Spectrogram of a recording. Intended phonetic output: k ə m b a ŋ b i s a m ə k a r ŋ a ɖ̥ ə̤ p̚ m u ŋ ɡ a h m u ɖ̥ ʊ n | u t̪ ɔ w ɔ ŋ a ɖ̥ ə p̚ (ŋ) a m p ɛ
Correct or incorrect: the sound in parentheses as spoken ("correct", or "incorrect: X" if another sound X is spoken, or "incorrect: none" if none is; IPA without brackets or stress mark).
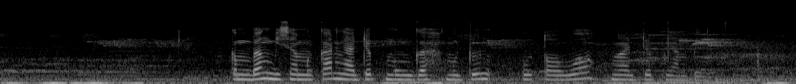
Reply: incorrect: ɲ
